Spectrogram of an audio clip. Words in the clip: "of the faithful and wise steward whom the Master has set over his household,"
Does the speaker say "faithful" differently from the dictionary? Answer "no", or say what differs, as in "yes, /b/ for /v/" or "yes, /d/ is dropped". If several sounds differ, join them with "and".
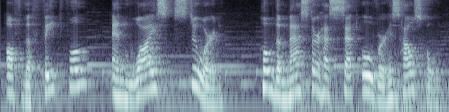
yes, /t/ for /θ/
